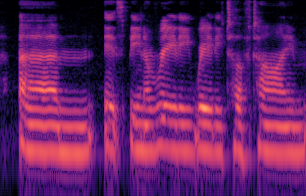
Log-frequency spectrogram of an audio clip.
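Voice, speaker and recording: In a British accent, a woman speaks with a very deep, low pitch. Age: 20s. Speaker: university student sharing mental health story. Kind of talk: personal testimony. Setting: self-recorded video selfie. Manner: hesitant, many filler words.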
